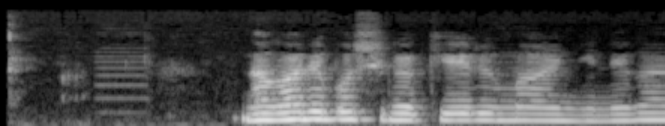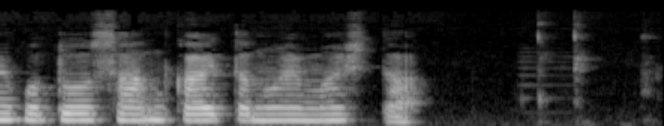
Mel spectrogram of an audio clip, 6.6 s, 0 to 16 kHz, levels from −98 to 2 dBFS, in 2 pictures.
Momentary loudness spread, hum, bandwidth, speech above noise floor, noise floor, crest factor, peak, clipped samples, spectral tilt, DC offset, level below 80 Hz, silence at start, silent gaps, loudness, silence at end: 16 LU; none; 7.8 kHz; 50 dB; -70 dBFS; 18 dB; -2 dBFS; under 0.1%; -7.5 dB/octave; under 0.1%; -58 dBFS; 0.05 s; none; -20 LUFS; 0.45 s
